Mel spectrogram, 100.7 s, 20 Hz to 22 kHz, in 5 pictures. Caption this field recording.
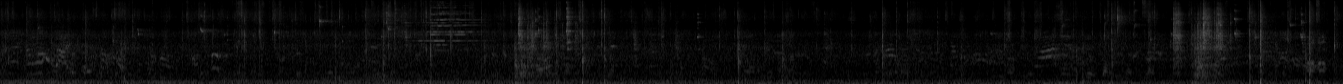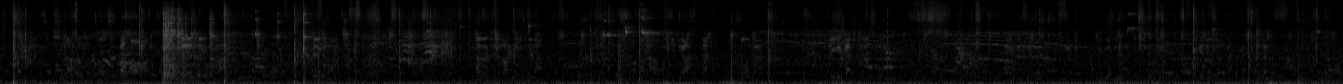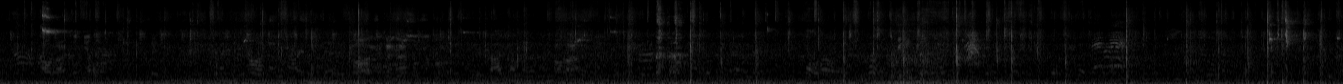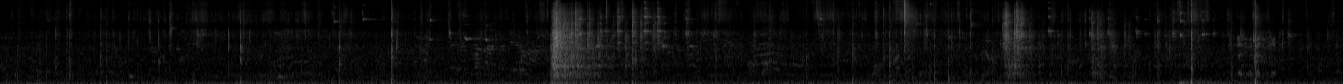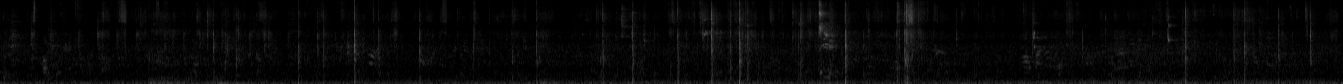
sitting in the Park, Children's game sound, Playing basketball voice, Traffic Sound, Binaural recordings, Zoom H4n+ Soundman OKM II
